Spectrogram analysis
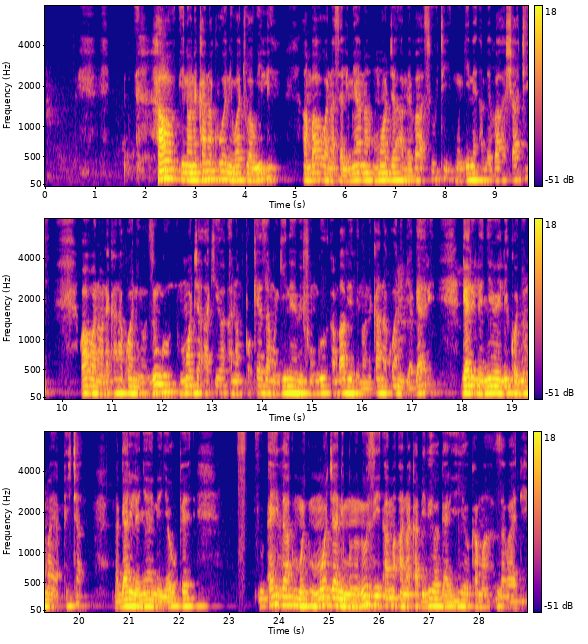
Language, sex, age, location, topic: Swahili, male, 25-35, Nakuru, finance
